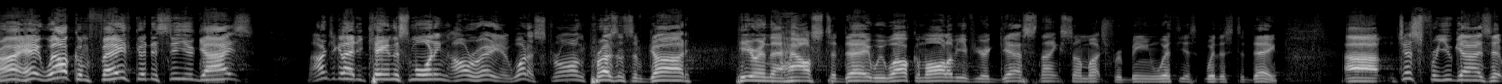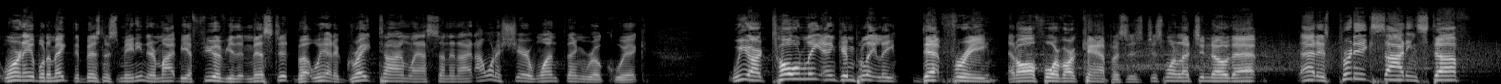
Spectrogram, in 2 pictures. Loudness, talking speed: -21 LUFS, 225 wpm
